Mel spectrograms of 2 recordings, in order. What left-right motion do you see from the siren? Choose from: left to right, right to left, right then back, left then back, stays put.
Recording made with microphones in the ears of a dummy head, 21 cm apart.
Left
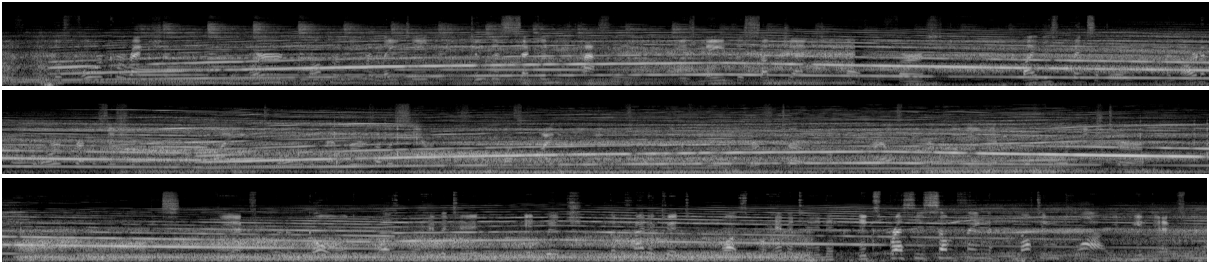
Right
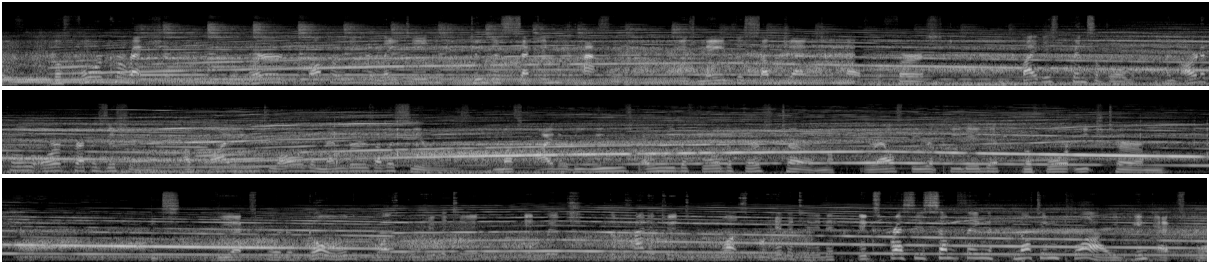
left to right.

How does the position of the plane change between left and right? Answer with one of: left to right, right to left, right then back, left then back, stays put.
right to left.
